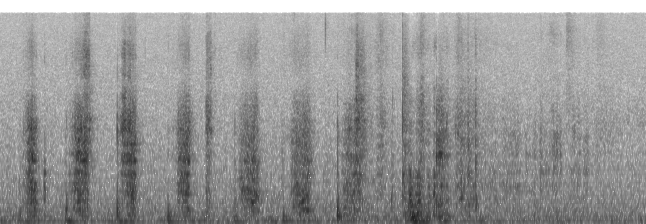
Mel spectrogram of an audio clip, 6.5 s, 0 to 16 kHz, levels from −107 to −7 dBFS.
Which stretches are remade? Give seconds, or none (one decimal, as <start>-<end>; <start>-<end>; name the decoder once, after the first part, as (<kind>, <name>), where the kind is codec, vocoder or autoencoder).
none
